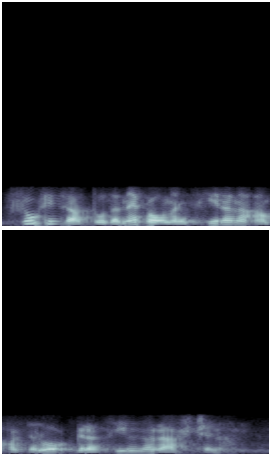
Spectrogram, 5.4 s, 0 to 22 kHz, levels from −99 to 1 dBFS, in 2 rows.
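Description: Throughout, the speech has gone through a Codec 2 vocoder. Only pitch, voicing, energy and a rough spectral shape survive. Sine waves rebuild it, sounding robotic and buzzy. It sits within 300 Hz to 3.7 kHz. The heavy damage fits its 3.2 kbit/s mode.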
